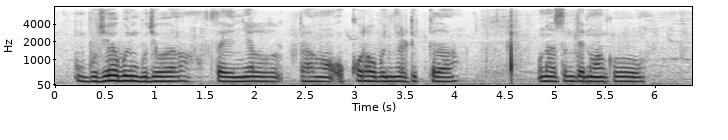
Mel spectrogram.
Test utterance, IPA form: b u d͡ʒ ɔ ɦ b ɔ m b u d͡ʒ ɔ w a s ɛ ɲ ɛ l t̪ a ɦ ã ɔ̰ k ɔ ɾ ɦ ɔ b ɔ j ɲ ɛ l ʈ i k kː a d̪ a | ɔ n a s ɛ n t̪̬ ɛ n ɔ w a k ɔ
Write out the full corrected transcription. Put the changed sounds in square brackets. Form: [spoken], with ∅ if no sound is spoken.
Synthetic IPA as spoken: b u d͡ʒ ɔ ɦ b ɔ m b u d͡ʒ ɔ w a s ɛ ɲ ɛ l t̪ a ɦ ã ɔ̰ k ɔ ɾ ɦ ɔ b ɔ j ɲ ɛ l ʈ i k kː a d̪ a | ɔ n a s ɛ n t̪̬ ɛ n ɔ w a k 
